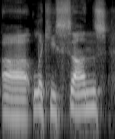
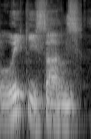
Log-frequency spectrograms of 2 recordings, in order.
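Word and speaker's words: LKYSUNZ: Potential new F1 team, Lucky Sons, I think is technically how it's pronounced. I don't know. I was in my head pronouncing it Leaky Sons. I think it's Lucky Sons technically.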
